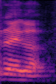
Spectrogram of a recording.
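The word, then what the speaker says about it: raw: आर को रा पढ़ा जाएगा, ए को ओ पढ़ा जाएगा और डब्लू साइलेंट रहेगा।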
